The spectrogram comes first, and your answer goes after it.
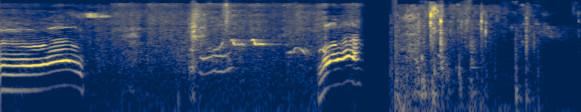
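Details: Kitten meowing loudly: a long, full, slightly falling meow at the start, then a shorter, rising meow after a pause, with soft rustling and faint household noise between.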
